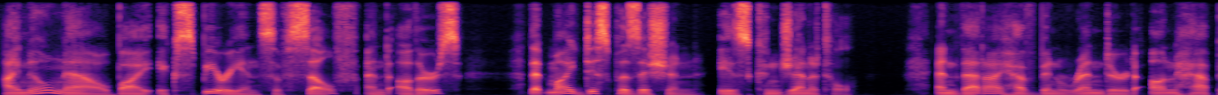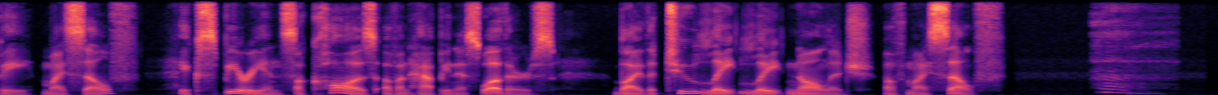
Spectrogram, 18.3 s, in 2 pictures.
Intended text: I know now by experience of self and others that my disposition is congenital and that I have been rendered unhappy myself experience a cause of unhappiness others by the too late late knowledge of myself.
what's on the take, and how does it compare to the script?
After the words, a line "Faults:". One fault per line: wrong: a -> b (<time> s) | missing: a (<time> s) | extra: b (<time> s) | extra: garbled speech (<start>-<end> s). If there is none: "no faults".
I know now by experience of self and others that my disposition is congenital and that I have been rendered unhappy myself experience a cause of unhappiness others by the too late late knowledge of myself.
Faults:
no faults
